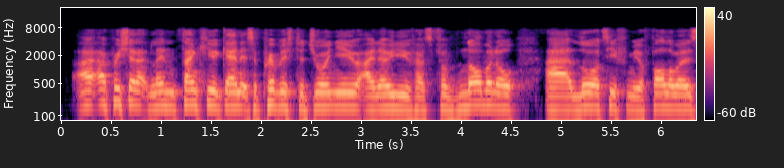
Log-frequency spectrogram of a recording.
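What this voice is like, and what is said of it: English accent from London. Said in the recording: “as you can possibly tell from my accent, I was born in London, England.”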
